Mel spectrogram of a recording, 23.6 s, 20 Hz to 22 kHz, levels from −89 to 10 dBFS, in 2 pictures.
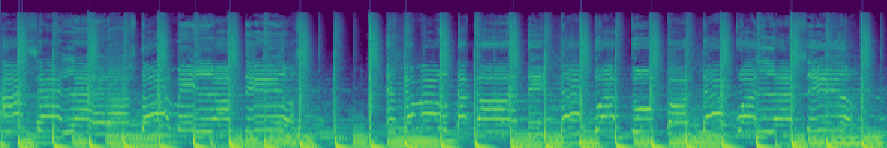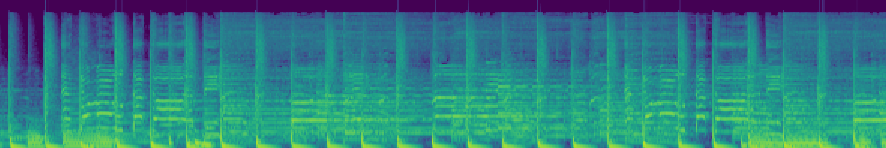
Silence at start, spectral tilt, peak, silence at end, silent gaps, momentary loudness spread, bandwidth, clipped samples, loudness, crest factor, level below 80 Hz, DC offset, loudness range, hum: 0 s; -5 dB/octave; 0 dBFS; 0 s; none; 4 LU; 16.5 kHz; under 0.1%; -11 LUFS; 10 dB; -14 dBFS; under 0.1%; 2 LU; none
